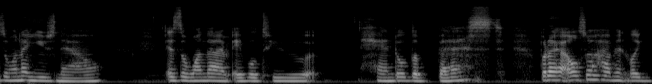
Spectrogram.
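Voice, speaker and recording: A young American woman chats casually on a livestream in a voice that sits low, rambling with plenty of fillers and self-corrections as she answers chat.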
